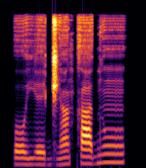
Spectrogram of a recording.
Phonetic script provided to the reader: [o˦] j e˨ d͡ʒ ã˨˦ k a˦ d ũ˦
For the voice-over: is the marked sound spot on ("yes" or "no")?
no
